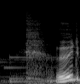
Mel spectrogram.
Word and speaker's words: oud: Oud, pronounced oud.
